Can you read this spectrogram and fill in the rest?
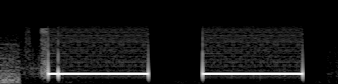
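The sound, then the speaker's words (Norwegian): A telephone ringing tone sounds twice, each steady electronic beep lasting about a second with a short pause between, loud, with no voices; an NRK call to the bunad seller Norske Bunader in Oslo. “Vi ringer til norske bunader, som også driver eh, annonsekampanje akkurat eh, nå.”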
